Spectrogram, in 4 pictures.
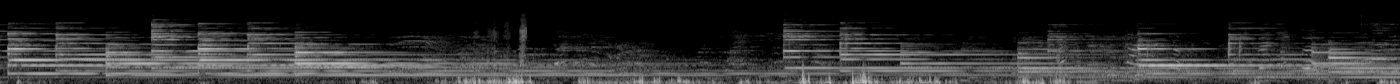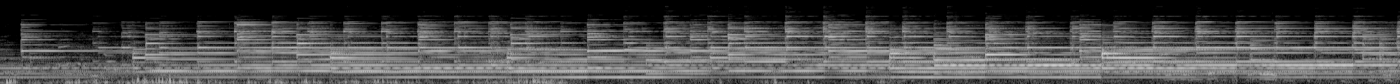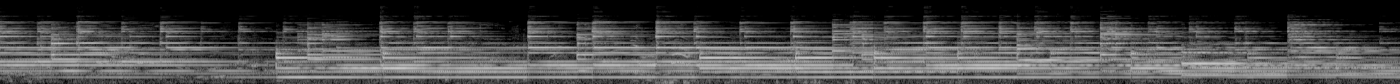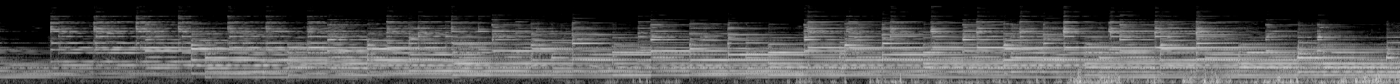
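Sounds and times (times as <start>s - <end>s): high church bells pealing: 0.0s - 56.0s
middle bells ringing: 0.0s - 56.0s
low bell tone: 12.2s - 56.0s.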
